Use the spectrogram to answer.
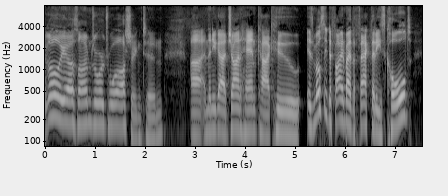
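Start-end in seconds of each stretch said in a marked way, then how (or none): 0.1-2.3 high, slow, prim drawl, pitched up. Describing a show's Founding Fathers voices: waspy George Washington voice.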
